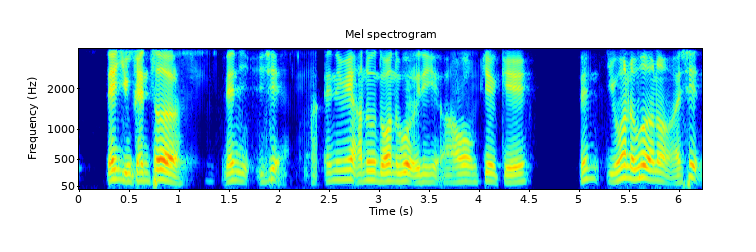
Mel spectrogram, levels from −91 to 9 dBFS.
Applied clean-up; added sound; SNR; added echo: neural mask model Resemble Enhance denoiser.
